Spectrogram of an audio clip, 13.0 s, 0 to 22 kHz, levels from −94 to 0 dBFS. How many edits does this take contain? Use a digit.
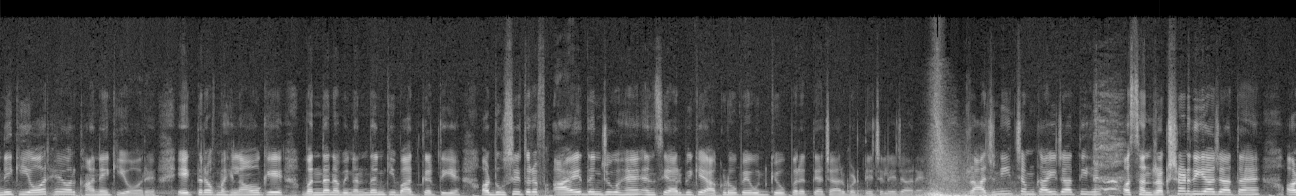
1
